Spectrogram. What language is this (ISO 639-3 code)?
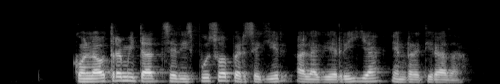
spa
